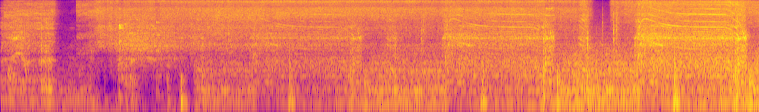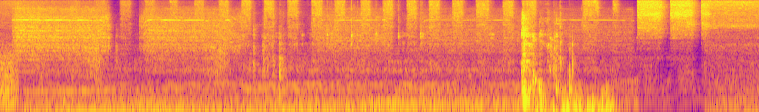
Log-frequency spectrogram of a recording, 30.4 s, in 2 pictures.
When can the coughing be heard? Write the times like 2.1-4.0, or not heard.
25.6-26.4.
